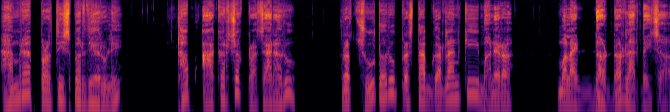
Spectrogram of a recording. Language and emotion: Nepali, fearful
